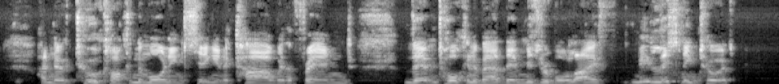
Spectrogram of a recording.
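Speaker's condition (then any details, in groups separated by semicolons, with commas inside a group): Cleft lip and palate; time with an orthodontist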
